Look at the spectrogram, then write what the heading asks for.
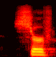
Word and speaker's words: SRFE: out the tool is called surf and it's spelled srfe it's a Chrome extension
